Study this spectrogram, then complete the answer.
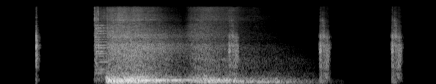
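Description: A crackling thunder blast strikes with a loud roar.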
